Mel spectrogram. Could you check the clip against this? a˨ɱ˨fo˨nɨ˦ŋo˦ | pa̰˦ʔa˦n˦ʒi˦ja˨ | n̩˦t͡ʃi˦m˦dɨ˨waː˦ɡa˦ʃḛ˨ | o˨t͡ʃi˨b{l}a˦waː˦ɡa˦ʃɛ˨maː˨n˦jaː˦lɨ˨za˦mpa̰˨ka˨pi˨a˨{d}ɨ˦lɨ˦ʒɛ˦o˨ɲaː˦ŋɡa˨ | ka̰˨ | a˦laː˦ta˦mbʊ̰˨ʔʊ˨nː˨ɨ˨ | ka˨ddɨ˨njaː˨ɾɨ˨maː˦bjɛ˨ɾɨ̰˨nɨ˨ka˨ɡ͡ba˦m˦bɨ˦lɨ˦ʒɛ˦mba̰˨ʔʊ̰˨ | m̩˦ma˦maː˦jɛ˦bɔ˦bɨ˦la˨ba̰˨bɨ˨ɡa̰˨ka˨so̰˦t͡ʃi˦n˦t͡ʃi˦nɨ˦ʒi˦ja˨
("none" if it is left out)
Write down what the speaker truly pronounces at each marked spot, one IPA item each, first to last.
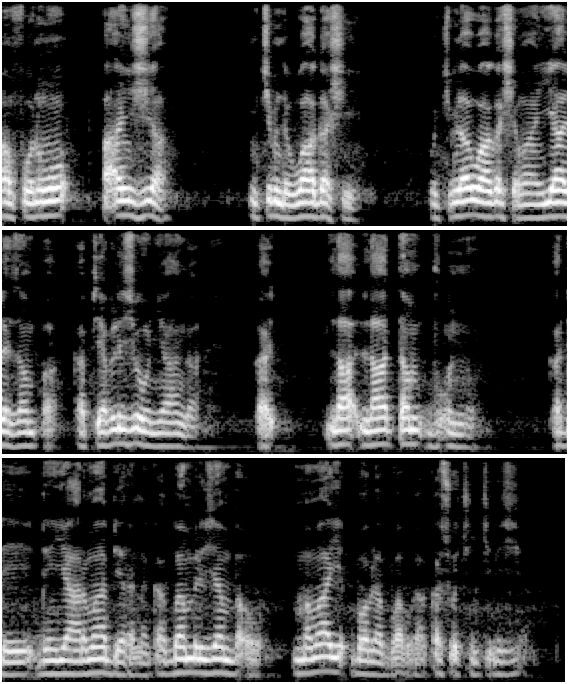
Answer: l, b

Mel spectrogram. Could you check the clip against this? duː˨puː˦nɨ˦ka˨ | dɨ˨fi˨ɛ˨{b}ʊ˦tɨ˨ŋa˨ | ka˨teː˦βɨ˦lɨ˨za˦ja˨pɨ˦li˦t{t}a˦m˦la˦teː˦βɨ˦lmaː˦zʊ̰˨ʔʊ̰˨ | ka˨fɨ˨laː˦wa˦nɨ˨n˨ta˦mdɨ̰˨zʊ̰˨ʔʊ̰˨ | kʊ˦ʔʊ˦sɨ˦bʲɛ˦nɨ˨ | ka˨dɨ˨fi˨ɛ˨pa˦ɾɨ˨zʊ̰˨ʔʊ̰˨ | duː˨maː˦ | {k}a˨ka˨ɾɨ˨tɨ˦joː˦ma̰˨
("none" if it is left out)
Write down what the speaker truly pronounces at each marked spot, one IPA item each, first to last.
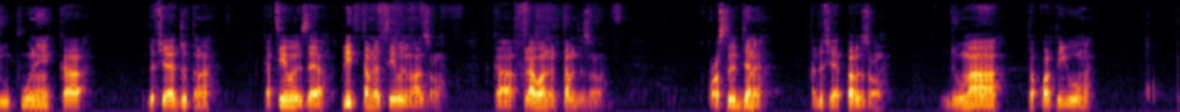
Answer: d, t, t

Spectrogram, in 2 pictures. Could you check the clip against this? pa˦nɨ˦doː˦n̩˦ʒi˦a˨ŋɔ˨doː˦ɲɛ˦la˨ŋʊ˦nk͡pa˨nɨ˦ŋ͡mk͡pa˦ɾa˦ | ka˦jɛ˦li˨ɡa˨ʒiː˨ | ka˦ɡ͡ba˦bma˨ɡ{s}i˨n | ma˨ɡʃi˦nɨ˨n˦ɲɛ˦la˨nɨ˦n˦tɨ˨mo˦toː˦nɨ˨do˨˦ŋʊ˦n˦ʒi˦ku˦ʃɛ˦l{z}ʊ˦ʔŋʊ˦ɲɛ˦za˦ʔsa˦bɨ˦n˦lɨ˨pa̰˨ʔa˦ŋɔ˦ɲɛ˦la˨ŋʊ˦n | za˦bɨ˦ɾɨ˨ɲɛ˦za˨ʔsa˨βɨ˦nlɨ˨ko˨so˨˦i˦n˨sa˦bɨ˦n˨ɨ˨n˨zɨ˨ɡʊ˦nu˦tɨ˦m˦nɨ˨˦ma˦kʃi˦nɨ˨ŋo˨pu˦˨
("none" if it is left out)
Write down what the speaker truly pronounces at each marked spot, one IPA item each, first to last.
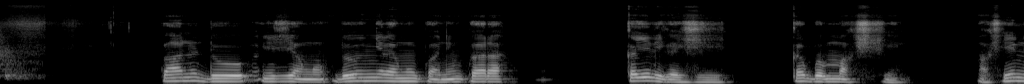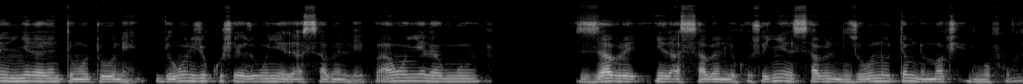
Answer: ʃ, z

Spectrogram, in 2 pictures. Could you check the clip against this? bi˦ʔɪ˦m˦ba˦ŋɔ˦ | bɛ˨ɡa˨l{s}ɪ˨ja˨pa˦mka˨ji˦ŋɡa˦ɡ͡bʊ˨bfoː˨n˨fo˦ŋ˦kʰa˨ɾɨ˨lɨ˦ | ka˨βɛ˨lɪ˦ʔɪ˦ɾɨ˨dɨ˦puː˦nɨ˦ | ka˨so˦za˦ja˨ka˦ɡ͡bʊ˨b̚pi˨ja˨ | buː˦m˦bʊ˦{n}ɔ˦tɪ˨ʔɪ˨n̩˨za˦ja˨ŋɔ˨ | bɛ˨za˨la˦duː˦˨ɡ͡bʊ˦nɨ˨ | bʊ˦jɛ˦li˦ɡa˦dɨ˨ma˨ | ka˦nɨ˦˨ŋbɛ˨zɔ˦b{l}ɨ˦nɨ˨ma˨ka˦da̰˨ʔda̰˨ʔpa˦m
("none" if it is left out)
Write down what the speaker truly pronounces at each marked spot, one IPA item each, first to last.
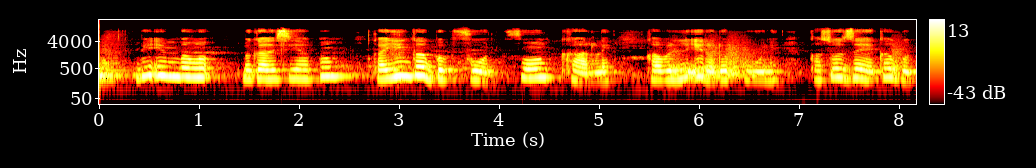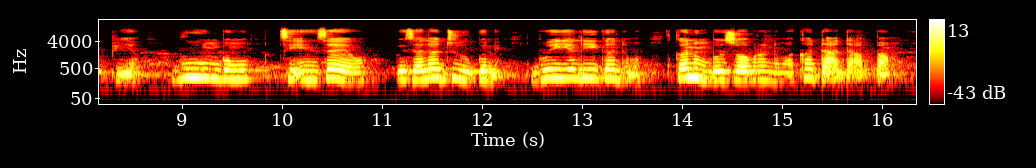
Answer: s, ŋ, ɾ

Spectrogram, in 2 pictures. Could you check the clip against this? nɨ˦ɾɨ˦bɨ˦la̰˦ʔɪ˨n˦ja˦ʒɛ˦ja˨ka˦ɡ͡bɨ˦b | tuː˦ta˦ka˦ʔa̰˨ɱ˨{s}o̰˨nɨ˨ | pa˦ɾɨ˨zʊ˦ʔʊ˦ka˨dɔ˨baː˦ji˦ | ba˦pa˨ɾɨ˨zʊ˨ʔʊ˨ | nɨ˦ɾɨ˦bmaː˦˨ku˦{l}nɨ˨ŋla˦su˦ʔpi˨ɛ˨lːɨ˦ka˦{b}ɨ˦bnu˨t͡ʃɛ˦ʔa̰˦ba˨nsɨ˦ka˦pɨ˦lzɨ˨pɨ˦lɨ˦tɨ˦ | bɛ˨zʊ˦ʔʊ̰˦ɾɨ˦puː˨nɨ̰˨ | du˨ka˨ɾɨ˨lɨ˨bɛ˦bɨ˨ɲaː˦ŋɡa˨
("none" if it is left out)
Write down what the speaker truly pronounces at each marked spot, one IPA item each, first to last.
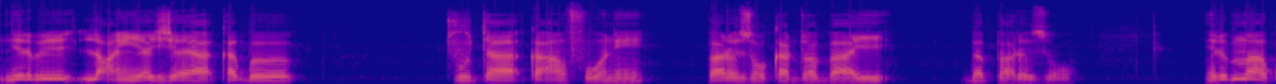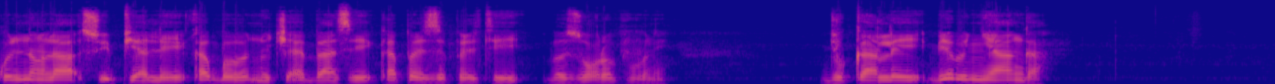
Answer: f, l, ɡ͡b

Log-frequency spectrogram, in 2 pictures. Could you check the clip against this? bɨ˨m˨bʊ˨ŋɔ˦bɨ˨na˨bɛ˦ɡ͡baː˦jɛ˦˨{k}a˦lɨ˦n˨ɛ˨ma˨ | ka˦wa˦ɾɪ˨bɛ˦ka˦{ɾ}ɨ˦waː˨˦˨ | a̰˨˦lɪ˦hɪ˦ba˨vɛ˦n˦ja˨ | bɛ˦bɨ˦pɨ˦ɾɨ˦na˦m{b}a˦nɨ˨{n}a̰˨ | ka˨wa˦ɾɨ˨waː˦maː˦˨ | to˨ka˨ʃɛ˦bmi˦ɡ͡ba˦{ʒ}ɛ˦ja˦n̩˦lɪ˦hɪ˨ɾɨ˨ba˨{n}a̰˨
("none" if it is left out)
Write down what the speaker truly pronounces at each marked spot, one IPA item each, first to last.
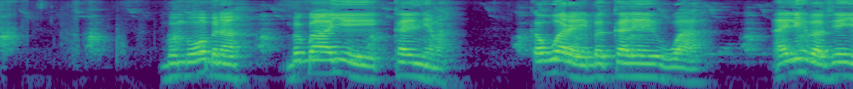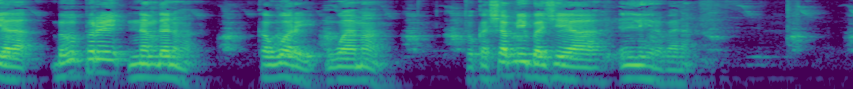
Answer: k, l, d, m, ʒ, n

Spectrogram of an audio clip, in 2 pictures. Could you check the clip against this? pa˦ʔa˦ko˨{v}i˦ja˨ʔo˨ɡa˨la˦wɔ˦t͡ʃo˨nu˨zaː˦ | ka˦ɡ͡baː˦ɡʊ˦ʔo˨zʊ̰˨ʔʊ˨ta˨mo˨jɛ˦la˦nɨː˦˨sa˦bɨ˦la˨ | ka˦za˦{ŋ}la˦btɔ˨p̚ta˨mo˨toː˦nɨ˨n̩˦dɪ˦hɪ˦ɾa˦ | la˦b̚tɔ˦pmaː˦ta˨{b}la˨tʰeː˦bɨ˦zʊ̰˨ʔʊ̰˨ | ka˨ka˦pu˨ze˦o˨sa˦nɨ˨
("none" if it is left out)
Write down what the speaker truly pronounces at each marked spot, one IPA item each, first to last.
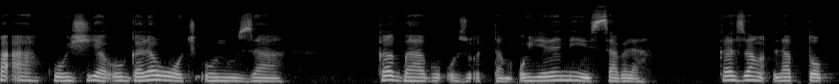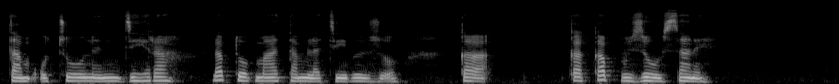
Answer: ʒ, ŋ, m

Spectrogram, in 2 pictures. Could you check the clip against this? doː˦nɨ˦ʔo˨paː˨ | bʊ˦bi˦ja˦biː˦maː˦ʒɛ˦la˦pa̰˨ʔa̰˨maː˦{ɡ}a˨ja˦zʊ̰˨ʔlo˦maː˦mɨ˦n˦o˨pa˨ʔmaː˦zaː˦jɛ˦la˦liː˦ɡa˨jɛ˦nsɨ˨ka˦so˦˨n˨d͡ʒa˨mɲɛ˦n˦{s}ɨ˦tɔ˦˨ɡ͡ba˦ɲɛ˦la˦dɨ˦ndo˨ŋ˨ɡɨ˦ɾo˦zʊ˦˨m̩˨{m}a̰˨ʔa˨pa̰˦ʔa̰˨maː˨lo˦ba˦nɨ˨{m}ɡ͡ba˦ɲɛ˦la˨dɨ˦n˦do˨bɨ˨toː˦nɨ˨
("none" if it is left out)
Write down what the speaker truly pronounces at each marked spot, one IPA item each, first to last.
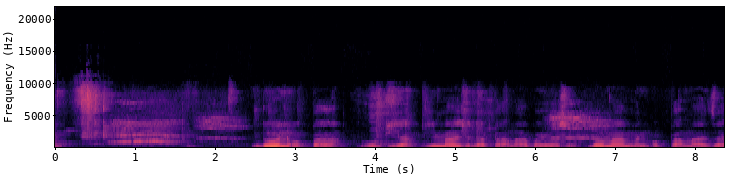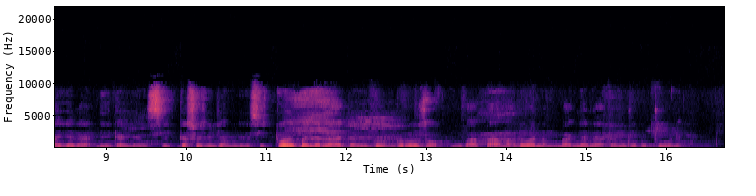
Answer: ɡ͡b, s, b, ŋ

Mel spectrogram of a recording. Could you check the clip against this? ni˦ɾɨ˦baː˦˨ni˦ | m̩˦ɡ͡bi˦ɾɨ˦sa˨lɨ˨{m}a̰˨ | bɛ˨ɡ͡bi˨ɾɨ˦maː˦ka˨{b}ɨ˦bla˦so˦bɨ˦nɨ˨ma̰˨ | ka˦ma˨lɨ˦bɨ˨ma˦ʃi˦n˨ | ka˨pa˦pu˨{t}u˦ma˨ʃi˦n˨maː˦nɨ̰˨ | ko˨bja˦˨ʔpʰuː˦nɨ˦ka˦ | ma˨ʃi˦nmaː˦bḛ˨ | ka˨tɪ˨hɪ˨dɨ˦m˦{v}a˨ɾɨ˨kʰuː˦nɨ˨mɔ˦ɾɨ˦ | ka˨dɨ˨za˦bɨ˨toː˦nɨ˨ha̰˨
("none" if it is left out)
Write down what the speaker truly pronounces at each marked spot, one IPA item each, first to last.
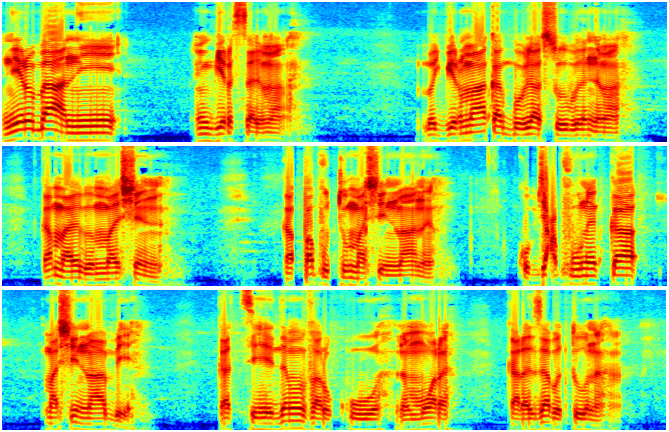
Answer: m, ɡ͡b, t, v

